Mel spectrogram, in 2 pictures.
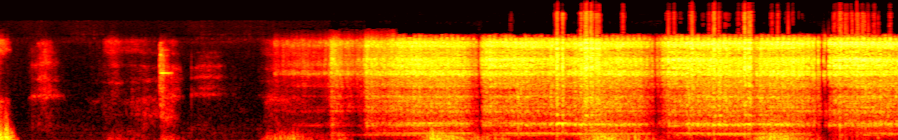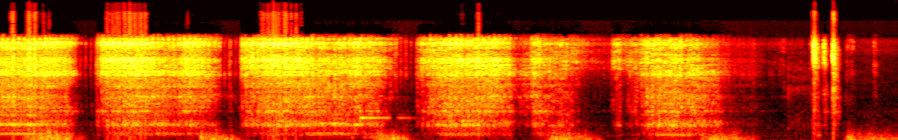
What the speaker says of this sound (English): I'll use my Sorby one just to give that a clean up to get rid of any ridges in there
